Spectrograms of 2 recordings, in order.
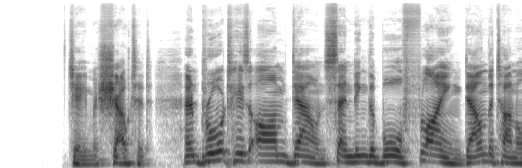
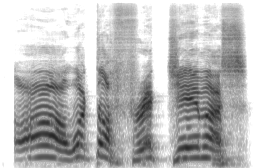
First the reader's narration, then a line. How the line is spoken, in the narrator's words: Karten shouted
